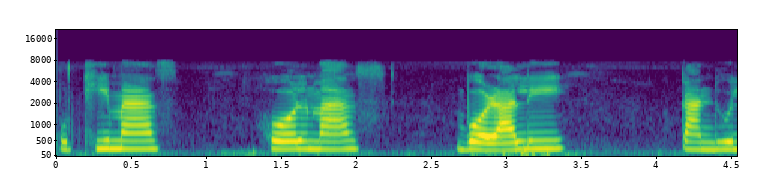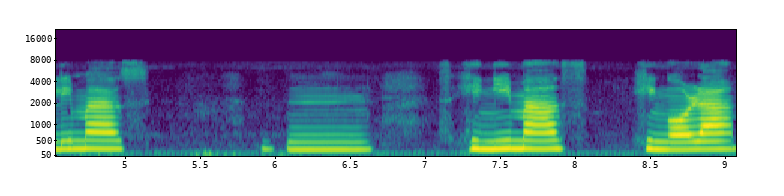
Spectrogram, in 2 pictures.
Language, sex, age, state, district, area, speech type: Assamese, female, 18-30, Assam, Dhemaji, rural, spontaneous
